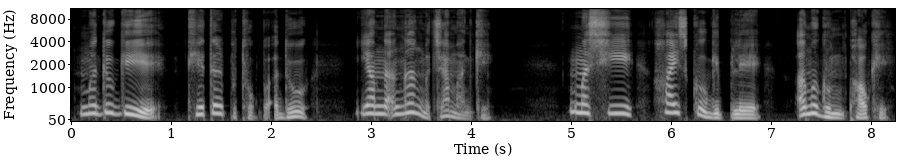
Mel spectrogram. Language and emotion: Manipuri, disgusted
